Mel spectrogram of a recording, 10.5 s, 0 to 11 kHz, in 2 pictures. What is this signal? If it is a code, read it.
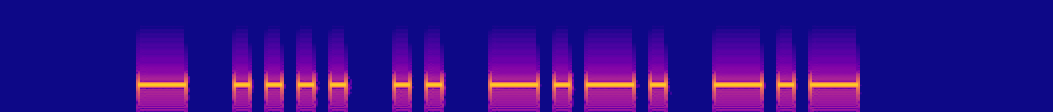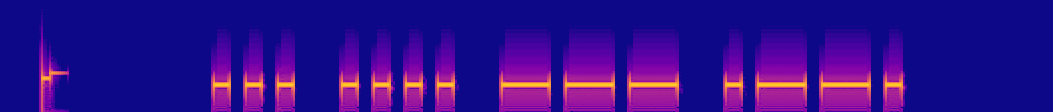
Morse code, heard as a keyed tone, about 15 wpm, 700 Hz. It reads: THICK SHOP
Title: Sentences from Top 1600 Words - New Word Drill - 15wpm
